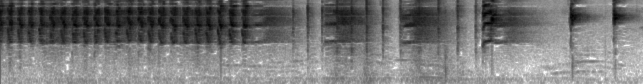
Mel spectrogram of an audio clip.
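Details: Chatty lovebird rattles off about three seconds of fast, high ngekek pulses, then shifts to broken scratchy notes and a few isolated sharp, high chirps with pauses between.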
